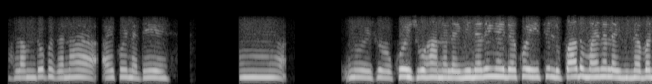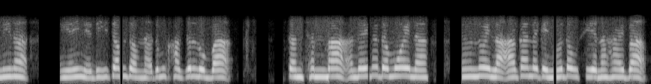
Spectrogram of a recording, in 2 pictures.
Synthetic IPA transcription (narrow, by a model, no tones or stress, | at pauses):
hlɐmdopʰazanaːjkʰojnɐdi | nojsukʰojs̬uɦanɐlɐjminɐɾiŋajdakʰojitilupadumajnɐlɐjminɐbɐninɐ | jajniɐdiːt͡ʃamzamnɐːdumkʰazɐlːubɐ | sɐnsʰɐnbɐːdajdudɐmojnɐ | nojlaakʰajndɐk̬ajnot̬awsianɐɦajbɐ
